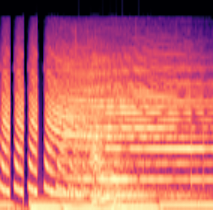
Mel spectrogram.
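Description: Air horn sound effect over a reggae beat with a stepping bassline: a few quick hits, then a long horn blast whose pitch falls at first and then holds.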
